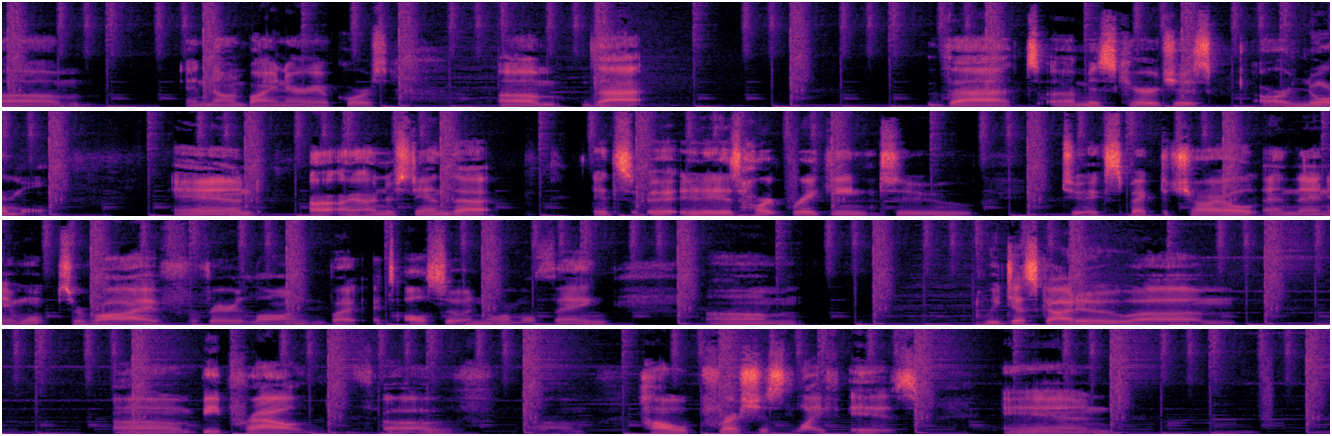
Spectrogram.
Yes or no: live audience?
no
